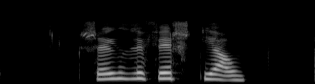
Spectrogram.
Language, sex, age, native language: Icelandic, male, 10, Icelandic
